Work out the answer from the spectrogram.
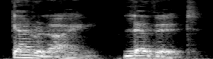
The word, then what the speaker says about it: Karoline Leavitt: Her name is pronounced Karoline Leavitt. Karoline Leavitt. Car-line, lev-it.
